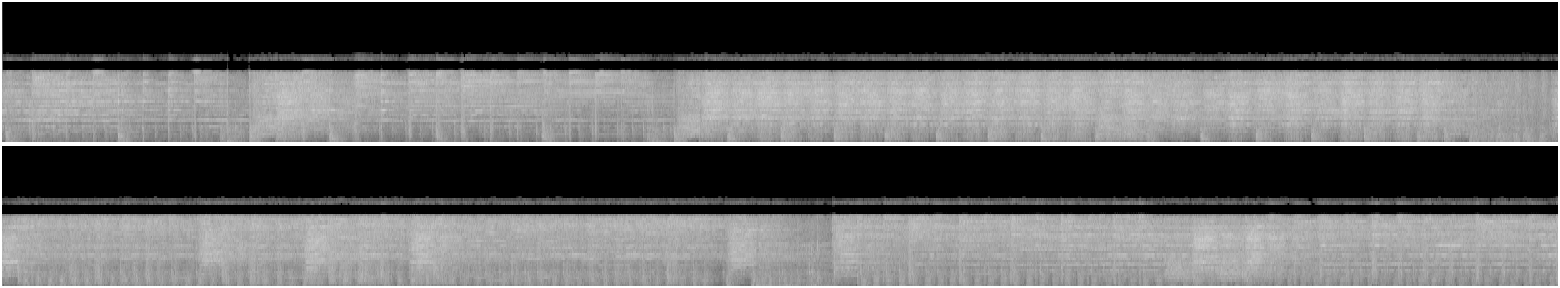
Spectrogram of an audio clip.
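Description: Acoustic drum kit played at a fast metal tempo: rapid bass drum and snare under a near-constant wash of cymbals, with the pattern changing several times, including blast beats.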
